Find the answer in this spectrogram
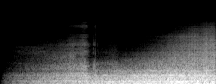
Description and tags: Passing trough black light
How would it sound like to pass trough black light?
